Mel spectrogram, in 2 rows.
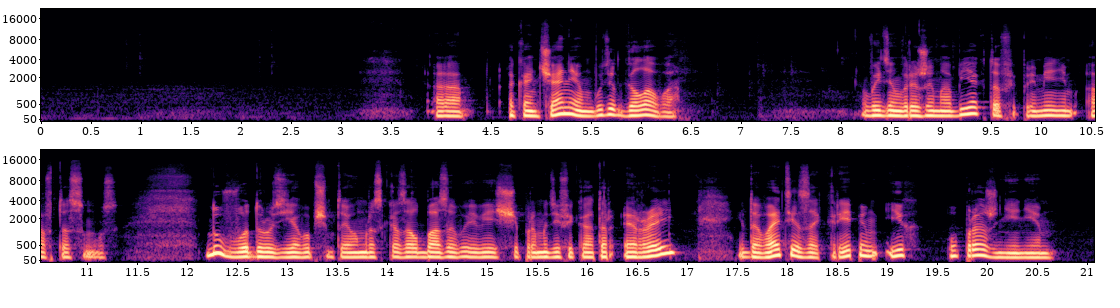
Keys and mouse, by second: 1.0-6.6 drag, 6.6-7.3 middle drag, 7.7 middle click, 9.0-10.7 right drag, 13.3 middle click.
